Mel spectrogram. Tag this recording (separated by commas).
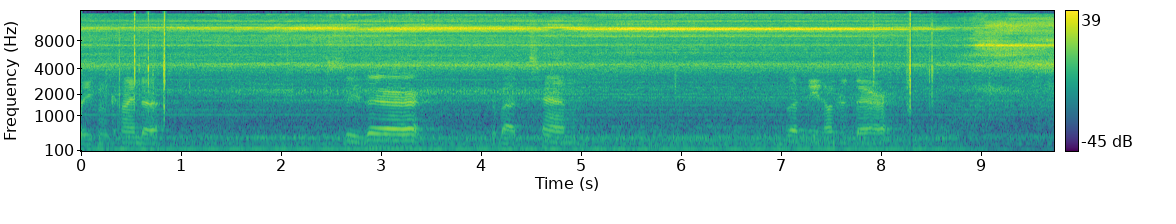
Speech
